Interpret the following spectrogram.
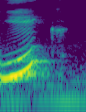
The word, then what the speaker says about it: एक: ஏன்னா ஒரு வேர்டோட எண்டிங்கில் வர கான்சனண்ட்டை எப்பயுமே நம்ம ஹாஃப் கான்சனண்ட்டாக தான் ப்ரொனவுன்ஸ் பண்ணணும். அதாவது இப்போ கான் இருக்கிறத இக்குன்னு பாதியாக தான் ப்ரொனவுன்ஸ் பண்ணணும். அதே மாதிரி இந்த வேர்டில் ல இருக்கா எண்டிங்கில், ஆனால் அதை நம்ம இல்லைன்னு தான் ப்ரொனவுன்ஸ் பண்ணணும். இது ஏக், இது கல்.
